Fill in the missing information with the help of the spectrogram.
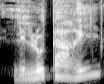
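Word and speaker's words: lăutari: Oui, alors on préfère aussi aujourd'hui ce que l'on appelle les lotari, c'est ça ? C'est comme ça qu'on prononce ? – Les lotari. Ben, en fait, c'était les lotari, celui qu'on a écouté, Dona Dumitru Siminik, était un lotar aussi. Ouais. Ce qu'on a entendu, ce sont des lotari aussi.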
